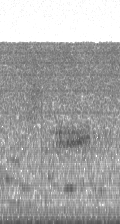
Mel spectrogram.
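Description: Steady low electrical hum with hiss on an old sermon recording, during a pause in the preaching. About halfway through, a faint thin high tone sounds for under a second.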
